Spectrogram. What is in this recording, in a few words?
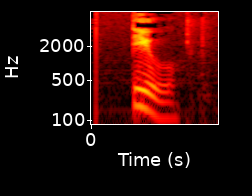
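"tiu2", Teochew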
